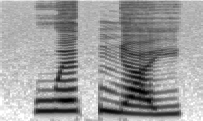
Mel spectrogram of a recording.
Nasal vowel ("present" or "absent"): absent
